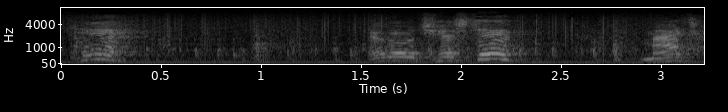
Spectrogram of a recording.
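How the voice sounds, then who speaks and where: An actor playing a crusty, principled older town doctor in an old-time radio western, speaking in a folksy, emphatic way. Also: male voice, high voice, expressive, slow pace. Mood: guarded. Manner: folksy, emphatic storytelling with rural grammar. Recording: noisy vintage radio recording.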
